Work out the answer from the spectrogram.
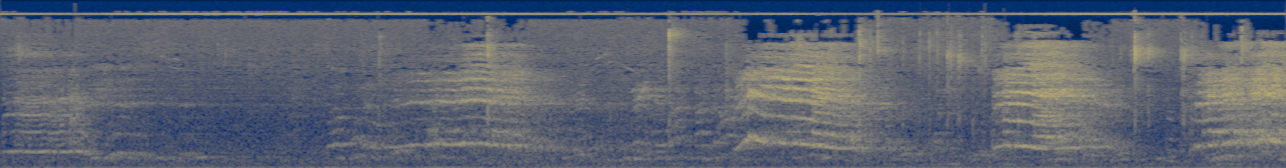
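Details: An orange-winged amazon makes strange noises while eating: odd, wavering, bleat-like calls with harmonic rising and falling notes, about every few seconds, over a low steady hum.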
